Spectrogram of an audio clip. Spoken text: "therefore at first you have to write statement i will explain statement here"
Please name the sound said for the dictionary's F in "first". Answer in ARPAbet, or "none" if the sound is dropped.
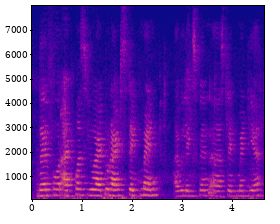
P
